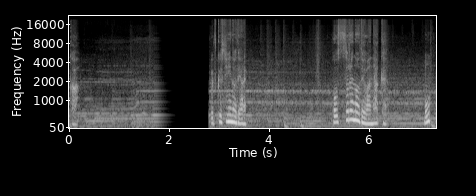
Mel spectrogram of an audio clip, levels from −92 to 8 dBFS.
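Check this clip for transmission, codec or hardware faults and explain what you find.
Two transmission faults appear, one right after the other.

From 1.71 to 2.84 s there is a long network dropout. The last sound is stretched into a fading buzz, then about 0.81 s of near-silence follows, and when the audio resumes roughly 0.6 s of material is gone. The likely cause is a stall in packet delivery, during which the receiver's concealment ran out. Unlike a brief packet-loss glitch, the gap is too long to mask, so the content visibly skips ahead.

From 2.87 to 4.75 s comes a jitter buffer speed-up. After the stall, delayed packets arrived together and the buffer held about half a second more than its target. To drain it, the receiver cut many short pitch-period segments, so the sound plays about 125% fast and feels hurried. What separates this from a simple resampling speed change is that the pitch stays the same and only the timing compresses.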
